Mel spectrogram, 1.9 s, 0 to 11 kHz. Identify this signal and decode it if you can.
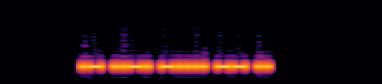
Morse code, heard as a keyed tone, about 60 wpm, 700 Hz. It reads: AF6MI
